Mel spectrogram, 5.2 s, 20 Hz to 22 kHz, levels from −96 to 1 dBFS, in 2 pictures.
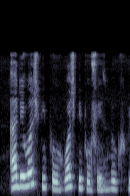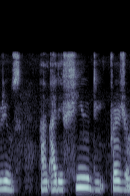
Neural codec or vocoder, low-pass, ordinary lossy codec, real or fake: none; 7.2 kHz; none; real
